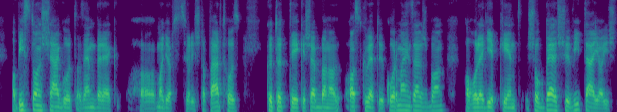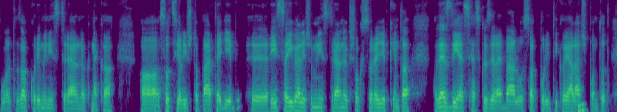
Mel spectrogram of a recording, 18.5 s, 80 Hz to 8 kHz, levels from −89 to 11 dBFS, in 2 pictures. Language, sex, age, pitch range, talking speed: Hungarian, male, 30-49, 95-120 Hz, 145 wpm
